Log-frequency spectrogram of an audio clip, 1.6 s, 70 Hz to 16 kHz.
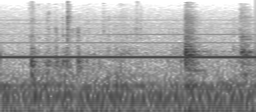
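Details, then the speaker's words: Starter clicking with no crank on a 6.5 Detroit Diesel truck that sat under a carport, in neutral with the key turned: a few sharp clicks, the engine never cranks though it occasionally turns over; owner believes the old starter is bad. "Hear that? We got some clicking going on. So you can hear that clicking in the video."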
